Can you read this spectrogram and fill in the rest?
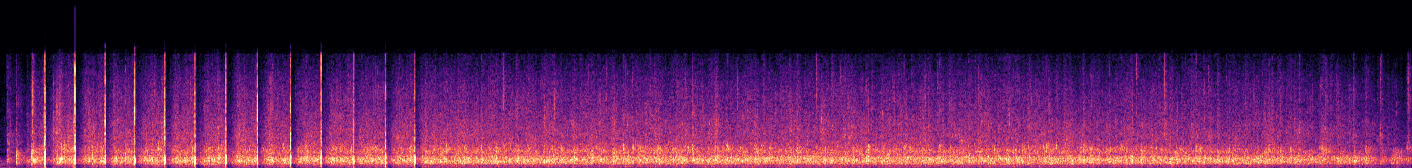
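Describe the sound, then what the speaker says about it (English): Graduation ceremony crowd for Nottingham Business School at NTU breaks into applause, opening with a few sharp separate claps that quickly swell into a sustained, even roar of many hands, steady and moderately loud with no speech. "Please join me in thanking them with a well-deserved and a loud round of applause"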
